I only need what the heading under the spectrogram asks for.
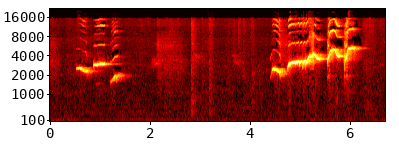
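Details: Oriental magpie-robin giving two bursts of strong whistled song. The first is a short set of falling and rising notes. After a quiet gap comes a longer phrase of notes that climb step by step. The background is nearly silent.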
